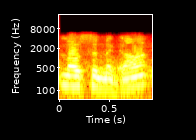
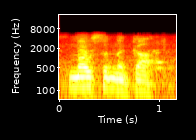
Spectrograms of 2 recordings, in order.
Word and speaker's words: Mosin Nagant: From my understanding, you do not pronounce the N in Nagant. It's not Mosin Nagant, it's Mosin Nagant. Now, I could be wrong, but that's what I've heard.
